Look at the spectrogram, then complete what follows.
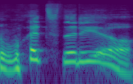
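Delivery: very high-pitched stand-up comic delivery. Answering a request to ask a question as Jerry Seinfeld: Jerry Seinfeld impression. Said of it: "In your best Seinfeld impression".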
